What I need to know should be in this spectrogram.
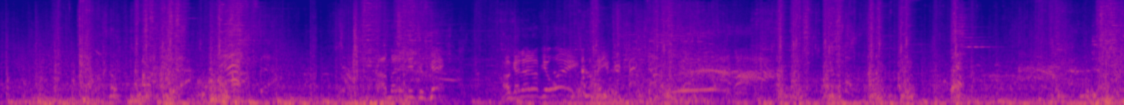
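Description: Swords swish and clash in quick strikes.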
